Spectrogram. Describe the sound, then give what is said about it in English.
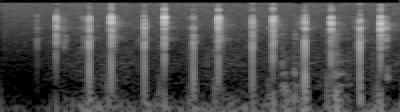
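A person imitates dolphin squeaks: a rapid, steady train of about a dozen sharp clicks topped with shrill little chirps, fairly quiet, with no talking. “that's from …. He is part dolphin.”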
